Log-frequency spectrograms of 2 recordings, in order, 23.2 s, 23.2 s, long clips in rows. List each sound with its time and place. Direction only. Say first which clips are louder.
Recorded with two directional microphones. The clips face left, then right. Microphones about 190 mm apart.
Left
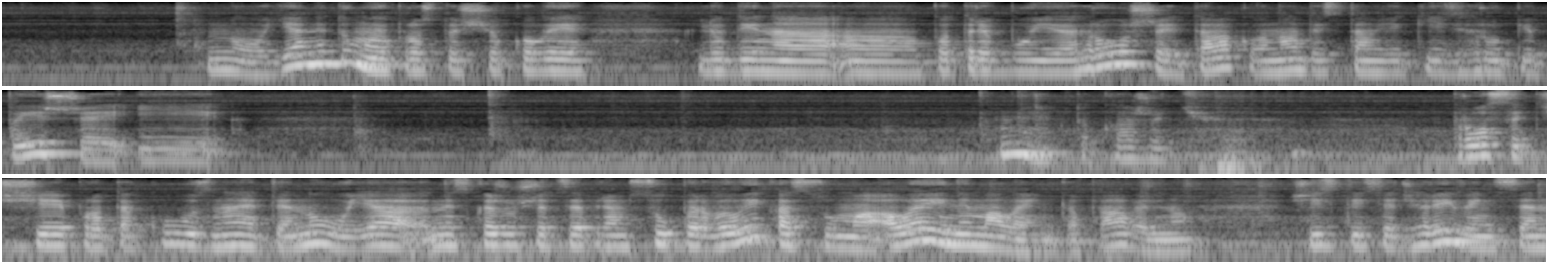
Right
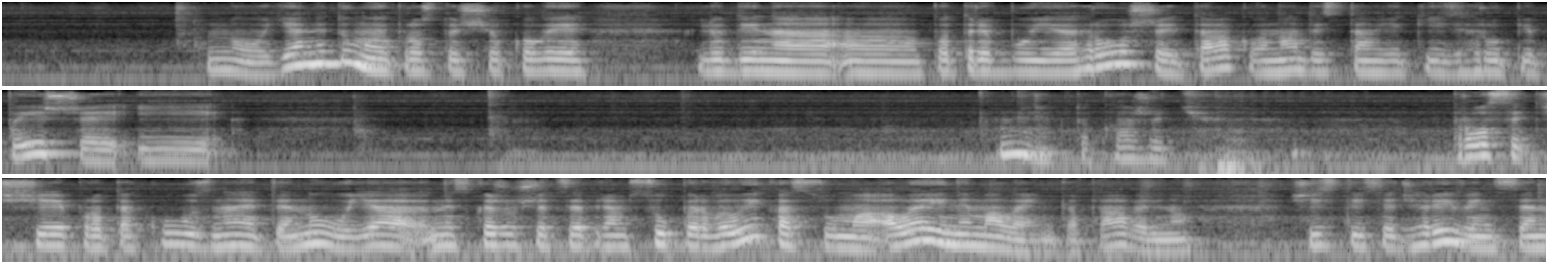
1.0 s speech: right 4 dB; 40° right (ahead or behind)
13.1 s speech: right 3 dB; 40° right (ahead or behind)
14.9 s speech: right 2 dB; 40° right (ahead or behind)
